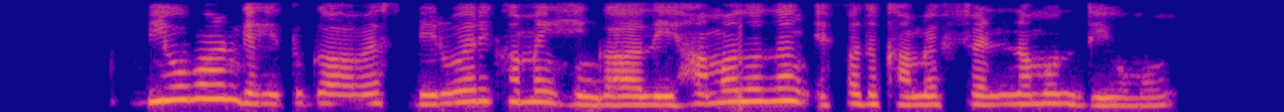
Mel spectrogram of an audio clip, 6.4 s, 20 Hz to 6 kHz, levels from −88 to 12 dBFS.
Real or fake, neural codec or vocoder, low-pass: fake; vocoder, 22.05 kHz, 80 mel bands, WaveNeXt; 5.4 kHz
